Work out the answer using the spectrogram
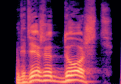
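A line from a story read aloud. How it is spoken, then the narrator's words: Silent inner scream. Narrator (Russian): буквально вопил он про себя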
